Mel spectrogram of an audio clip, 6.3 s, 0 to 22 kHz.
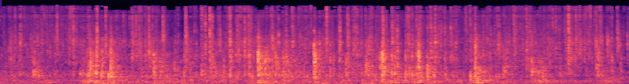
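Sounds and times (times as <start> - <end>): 
barrel sounds: 0.0 - 6.2.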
